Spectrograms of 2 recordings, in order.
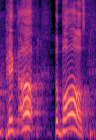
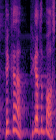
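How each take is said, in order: First: Loud, high, drawn-out mock order; exasperated. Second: Soft, higher-pitched coaxing; very nice. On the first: Parent who keeps repeating it to toddlers, exasperated. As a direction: stretch it out like a parent at wit's end. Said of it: "I'm gonna lose my mind". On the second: Retold or imitated. Parent starting cleanup time with the kids, very nice. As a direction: ask sweetly and softly, playing patient parent. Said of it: "I start off very nice".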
